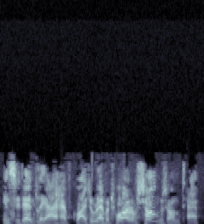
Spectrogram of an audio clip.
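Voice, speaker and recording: An actor playing a vain, jolly crocodile with grandiose, flowery, drawn-out speech, in the style of an old children's radio serial. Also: male voice, high-pitched, sing-song, breathy edge, full character voice. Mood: boastful. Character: vain, jolly, theatrical crocodile who fancies himself a singer. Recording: dull, lo-fi old radio recording.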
